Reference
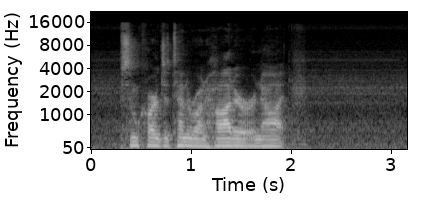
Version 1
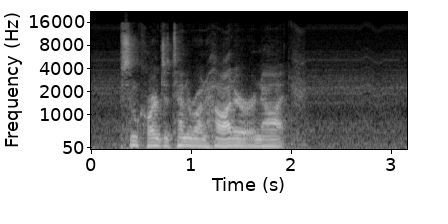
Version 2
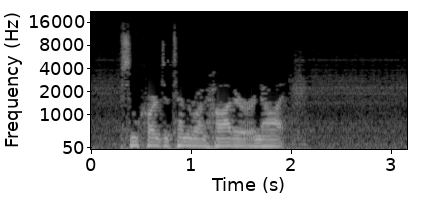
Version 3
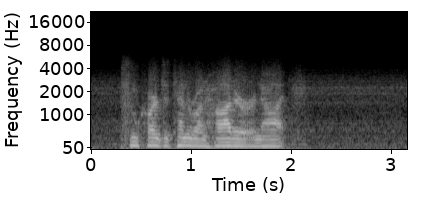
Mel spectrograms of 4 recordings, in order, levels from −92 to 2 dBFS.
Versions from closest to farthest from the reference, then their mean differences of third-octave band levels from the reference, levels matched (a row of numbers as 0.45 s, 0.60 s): 1, 3, 2; 1.0 dB, 3.5 dB, 5.0 dB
